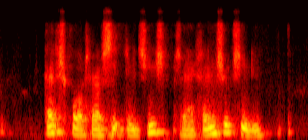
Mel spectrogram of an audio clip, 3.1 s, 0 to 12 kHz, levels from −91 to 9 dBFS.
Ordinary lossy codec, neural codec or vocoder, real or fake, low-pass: Opus, 16 kbps; codec, 16 kHz, 1 kbps, FreqCodec, smaller model; fake; 7.2 kHz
